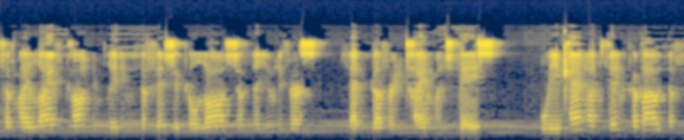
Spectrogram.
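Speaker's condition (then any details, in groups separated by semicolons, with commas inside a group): ALS, speech-generating device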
